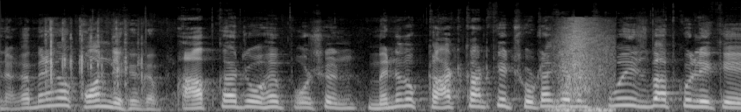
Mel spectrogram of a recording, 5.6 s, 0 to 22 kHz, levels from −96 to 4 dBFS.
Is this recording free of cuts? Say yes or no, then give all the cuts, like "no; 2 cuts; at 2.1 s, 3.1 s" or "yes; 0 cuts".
no; 3 cuts; at 1.2 s, 2.7 s, 4.5 s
